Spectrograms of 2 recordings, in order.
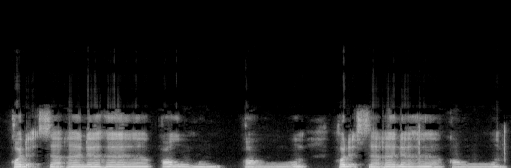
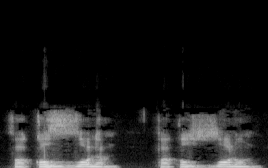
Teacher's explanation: Kita cuba idghamkan pada huruf selepas qad, huruf dal tu diidghamkan pada huruf selepasnya.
